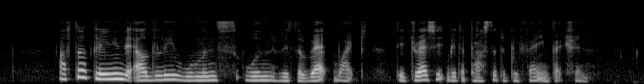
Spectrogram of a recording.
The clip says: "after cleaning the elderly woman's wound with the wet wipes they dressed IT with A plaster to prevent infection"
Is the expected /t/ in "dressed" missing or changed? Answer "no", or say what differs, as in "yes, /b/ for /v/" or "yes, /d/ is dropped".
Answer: yes, /t/ is dropped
